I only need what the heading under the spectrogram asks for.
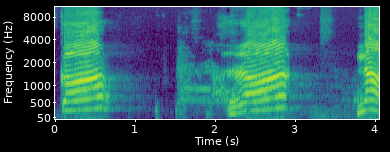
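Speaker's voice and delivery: syllables drawn out one by one; drawn-out Karan. Shown as a demonstration. Teacher drawing out करण for the class. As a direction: draw out क, र and न slowly, separated. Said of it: "मैंने खींच के बोला करण".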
